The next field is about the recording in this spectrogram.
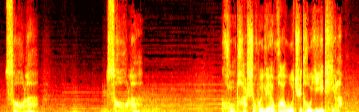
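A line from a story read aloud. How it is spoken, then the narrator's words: Murmuring. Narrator (Chinese): 魏无羡喃喃道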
